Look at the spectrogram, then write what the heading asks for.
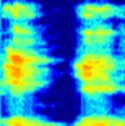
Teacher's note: আমাদের মুখ গহ্বরের একেবারে দেখবে দাঁতের গোড়া আর মূর্ধা, ওর মাঝামাঝি জায়গায় একটা শক্ত অংশ, ওই ছ উচ্চারণ করতে গেলে জিভটা যে জায়গায় যায় ওটাকে বলে তালু, আর হ্রস্বই উচ্চারণ করতে গেলে জিভটা ওর কাছাকাছি যায় বলে এটা তালব্য · প্রসৃত উচ্চারণের ক্ষেত্রে আমরা দেখে নিলাম যে ঠোঁটটা ছড়ানো হয়ে যাচ্ছে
